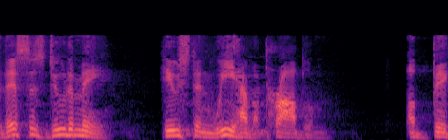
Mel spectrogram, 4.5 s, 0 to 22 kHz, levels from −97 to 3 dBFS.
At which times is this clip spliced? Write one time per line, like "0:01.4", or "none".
none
